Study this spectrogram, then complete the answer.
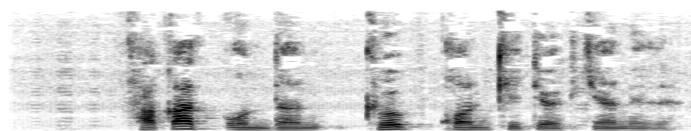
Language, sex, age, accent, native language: Uzbek, male, 18-24, Samarqand, Uzbek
